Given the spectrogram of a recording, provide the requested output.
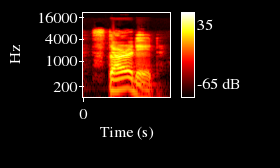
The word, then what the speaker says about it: started: 자, 이렇게도 발음을 하는데 근데 원어민들이 발음하는 소리를 잘 들어보면 이런 식으로 발음을 합니다. started, started, started. 이런 식으로 발음을 해요.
